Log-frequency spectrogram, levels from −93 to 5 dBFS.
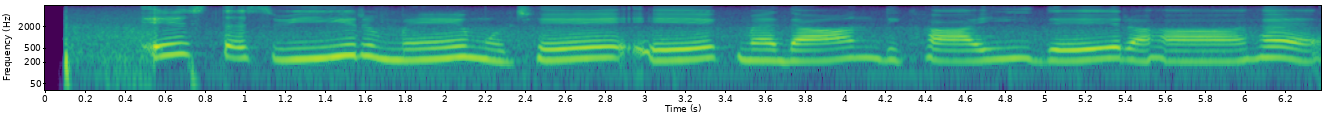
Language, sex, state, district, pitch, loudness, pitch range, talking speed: Hindi, female, Madhya Pradesh, Katni, 245 Hz, -17 LUFS, 225-270 Hz, 95 wpm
